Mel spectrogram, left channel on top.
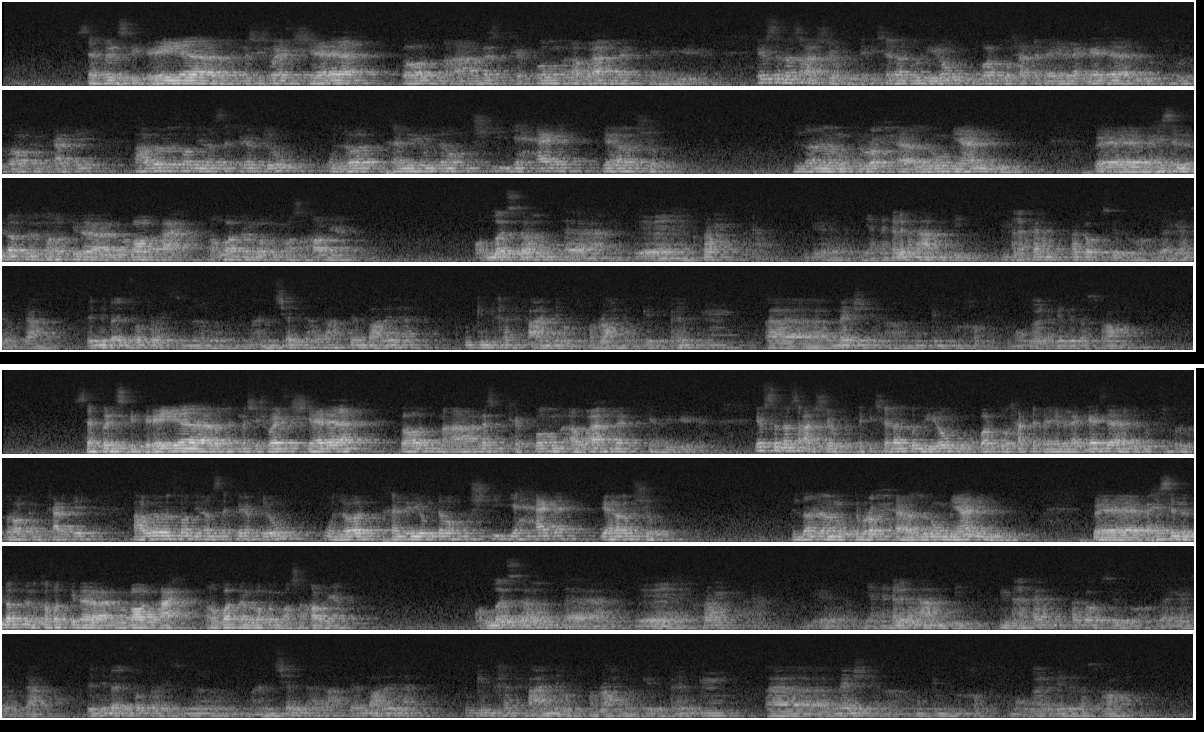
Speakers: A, on the right; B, in the centre.
A: سافر اسكندرية روح اتمشى شوية في الشارع اقعد مع ناس بتحبهم او اهلك يعني افصل نفسك عن الشغل انت اكيد شغال كل يوم وبرضه حتى في ايام الاجازة بيكون في شغل متراكم ومش عارف ايه فحاول إن هو تفضي نفسك كده في يوم واللي هو تخلي اليوم ده ما فيهوش اي حاجة ليها علاقة بالشغل اللي انا لما كنت بروح ازور امي يعني ال- آه، بحس ان الضغط انخفض كده لما بقعد معاها او برضه لما بخرج مع صحابي يعني
B: والله الصراحة أنت يعني آه، يعني اقتراح يعني آه، يعني غالبا هعمل بيه
A: م-
B: أنا فعلا محتاج أفصل وآخد أجازة وبتاع لأن بقالي فترة بحس إن أنا ما, ما عنديش أي حاجة حرفيا بعملها ممكن تخفف عني أو تفرحني أو كده فاهم
A: م-
B: فماشي أنا ممكن أخطط لموضوع الأجازة ده الصراحة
